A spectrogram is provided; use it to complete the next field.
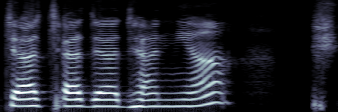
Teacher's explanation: we pronounce the cha cha ja jhanya these days in front, just behind the teeth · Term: talavya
